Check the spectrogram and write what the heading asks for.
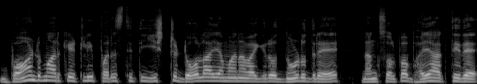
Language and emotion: Kannada, fearful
